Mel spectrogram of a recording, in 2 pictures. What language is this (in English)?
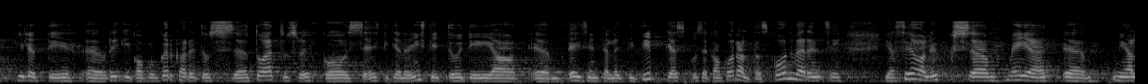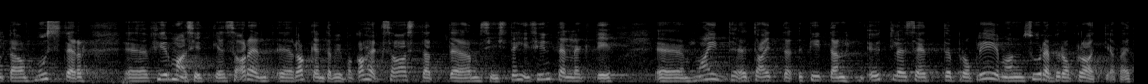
Estonian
